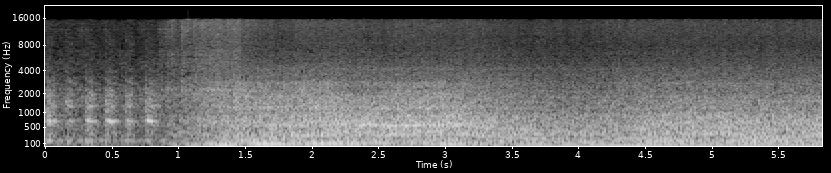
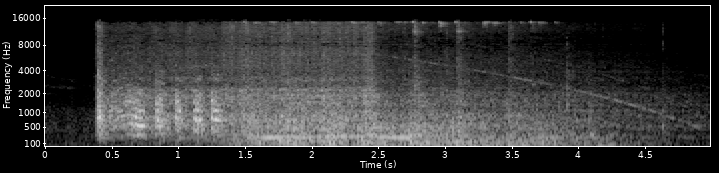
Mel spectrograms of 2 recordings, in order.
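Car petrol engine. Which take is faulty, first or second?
second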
